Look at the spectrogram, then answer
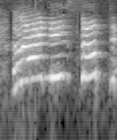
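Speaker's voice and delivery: put-on shrill, very high-pitched screaming. Retelling calling the doctor in labor, imitating her own screaming. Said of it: "I called her and I was screaming".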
